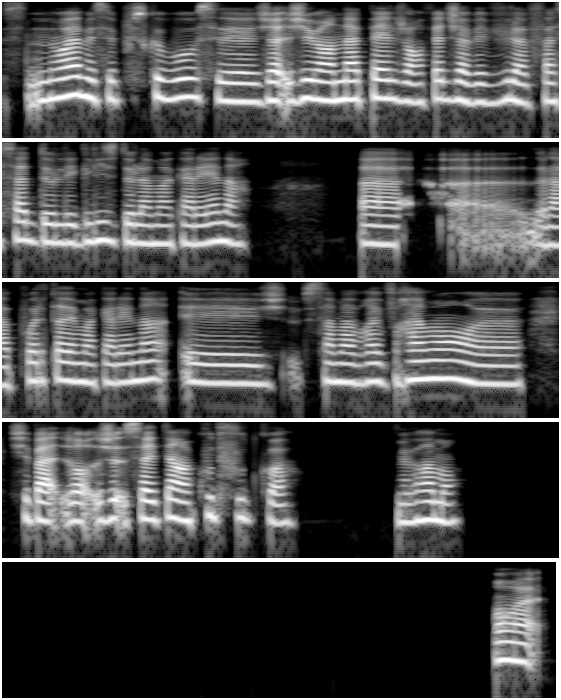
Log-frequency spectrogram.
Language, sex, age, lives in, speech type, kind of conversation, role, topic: French, female, 30-34, France, conversation, unstructured, none, Quel moment t’a changé sans que tu t’y attendes ?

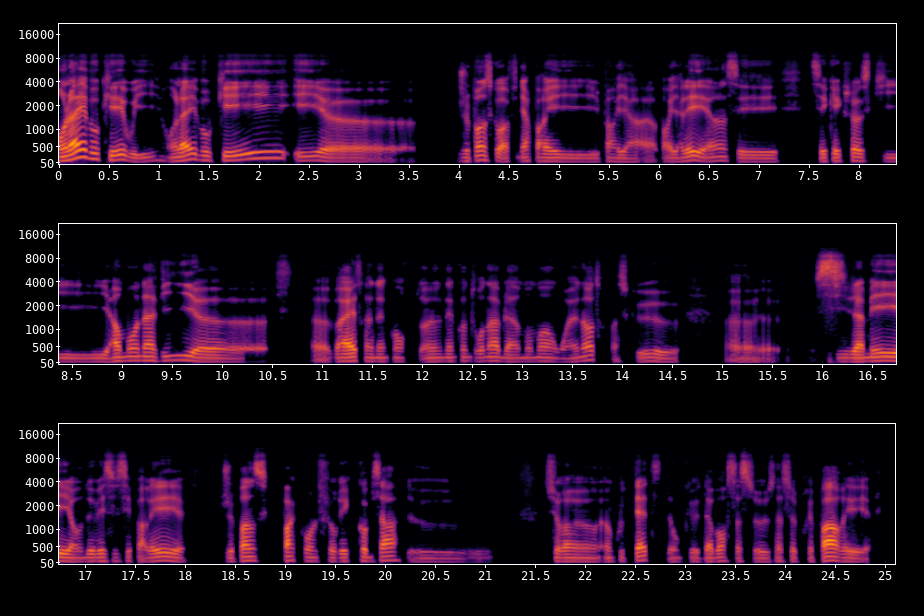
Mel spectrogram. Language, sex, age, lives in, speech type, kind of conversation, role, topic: French, male, 35-39, France, conversation, advice, user, Faut-il mettre fin à une relation de longue durée ou tenter de la sauver ?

